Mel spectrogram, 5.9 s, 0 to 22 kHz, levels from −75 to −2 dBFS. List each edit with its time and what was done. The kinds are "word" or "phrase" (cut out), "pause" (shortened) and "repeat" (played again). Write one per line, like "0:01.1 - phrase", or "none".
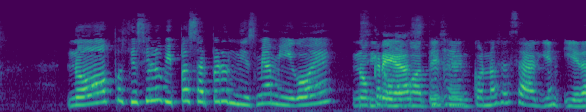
none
